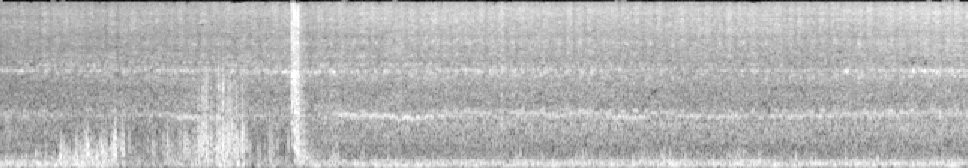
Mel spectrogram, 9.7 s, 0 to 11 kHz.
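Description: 1973 Chevrolet Corvette's V8 engine idling with a steady low rumble, with a single sharp knock about three seconds in.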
